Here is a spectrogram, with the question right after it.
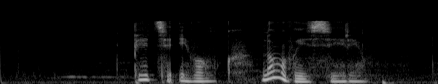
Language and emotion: Russian, sad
